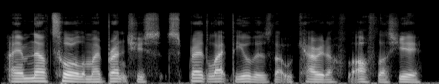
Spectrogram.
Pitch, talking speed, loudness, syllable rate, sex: 125 Hz, 230 wpm, -18 LUFS, 5.2 syllables/s, male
